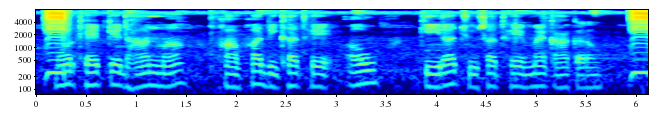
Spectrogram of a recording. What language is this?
Chhattisgarhi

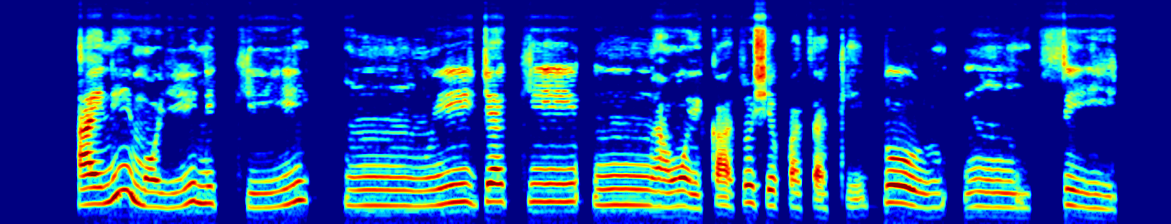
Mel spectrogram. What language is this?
Yoruba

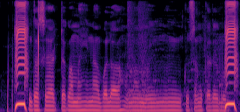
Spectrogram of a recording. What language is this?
Magahi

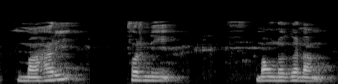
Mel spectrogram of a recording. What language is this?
Bodo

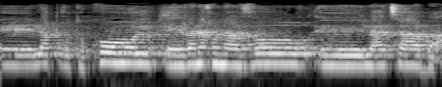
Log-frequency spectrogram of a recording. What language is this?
Hebrew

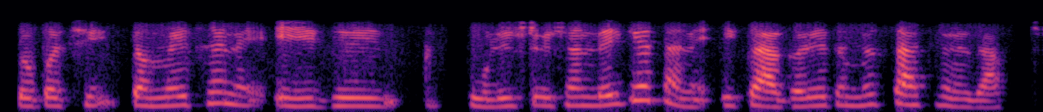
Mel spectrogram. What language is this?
Gujarati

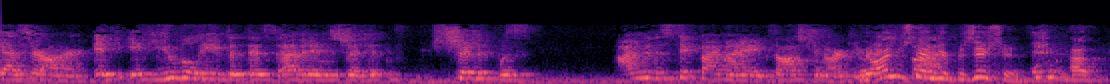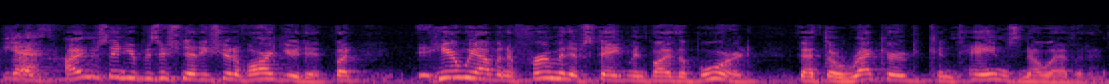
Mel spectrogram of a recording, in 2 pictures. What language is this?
English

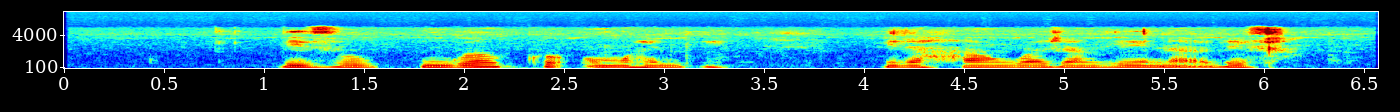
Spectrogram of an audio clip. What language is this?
Kinyarwanda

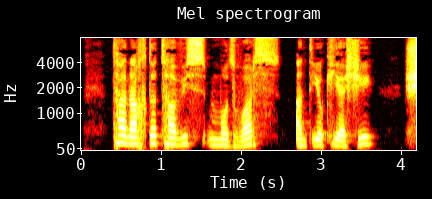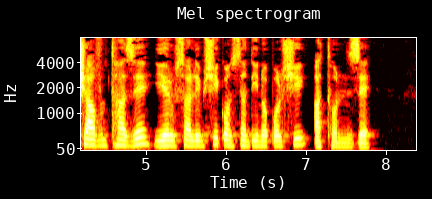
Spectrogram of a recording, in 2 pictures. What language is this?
Georgian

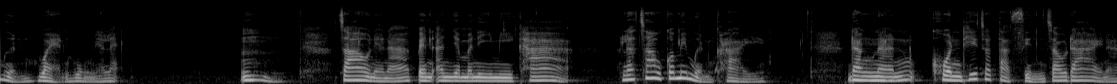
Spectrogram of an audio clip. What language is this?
Thai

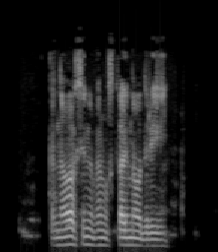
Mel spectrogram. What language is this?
Pashto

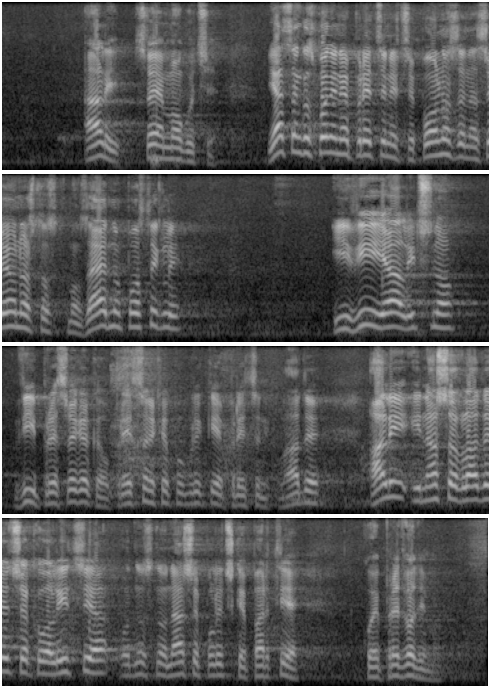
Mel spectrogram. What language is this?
Serbian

